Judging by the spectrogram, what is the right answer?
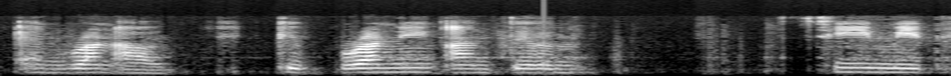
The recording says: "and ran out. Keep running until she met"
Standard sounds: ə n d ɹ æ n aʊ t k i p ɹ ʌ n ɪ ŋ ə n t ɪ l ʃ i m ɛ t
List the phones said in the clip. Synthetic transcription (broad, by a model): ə n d ɹ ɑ n aʊ t k i p ɹ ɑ n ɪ ŋ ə n t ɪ l s i m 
